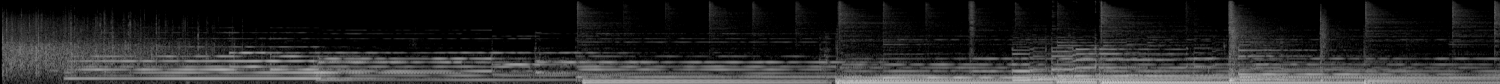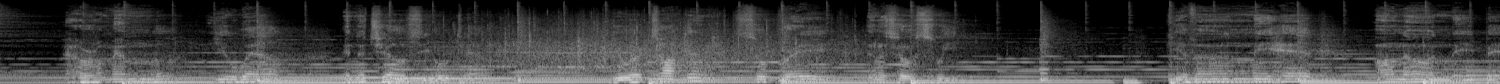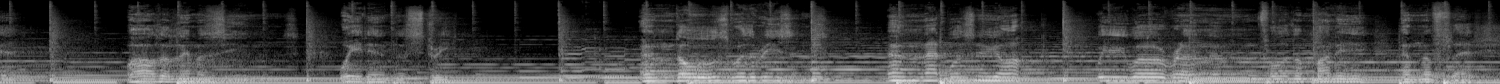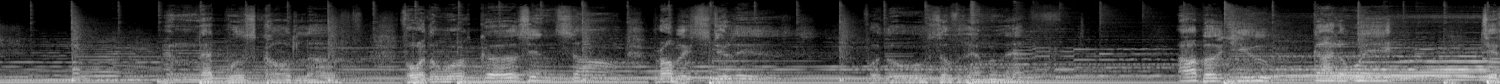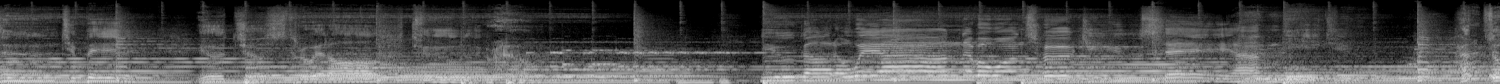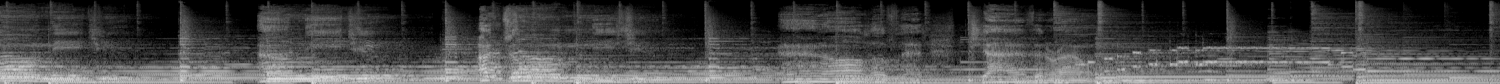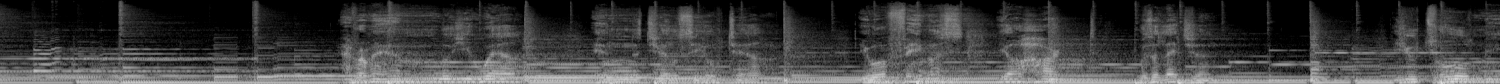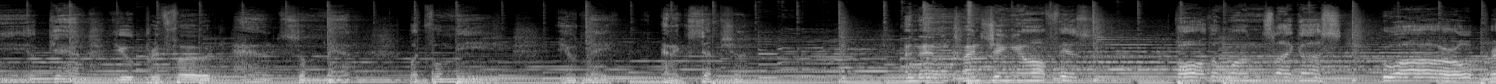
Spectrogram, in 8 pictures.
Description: Live Nov 17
